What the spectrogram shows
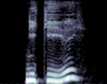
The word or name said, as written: nigiri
